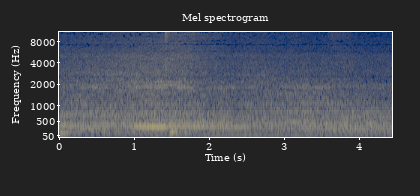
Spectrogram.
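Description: Steady mechanical room noise with a low hum and a faint click about a second and a half in.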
